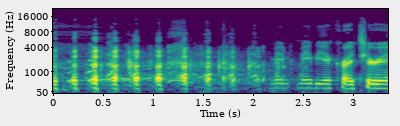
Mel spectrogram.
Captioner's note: laughter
